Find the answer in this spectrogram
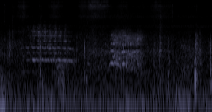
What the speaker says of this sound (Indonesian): ini adalah kandang kambing bur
